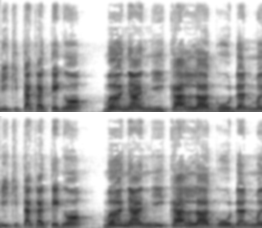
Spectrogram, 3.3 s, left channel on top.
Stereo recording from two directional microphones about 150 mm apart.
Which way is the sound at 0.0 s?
20° left (ahead or behind).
